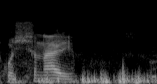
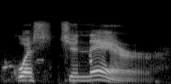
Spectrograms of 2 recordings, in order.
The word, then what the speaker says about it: questionnaire: who will decide the questionary very nice oh the pronunciation for this one is questionnaire the questionnaire very very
